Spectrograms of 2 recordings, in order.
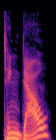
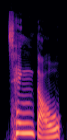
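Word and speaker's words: Tsingtao: Ting Dao? That'd be the English. In Cantonese, it is Qingdao.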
